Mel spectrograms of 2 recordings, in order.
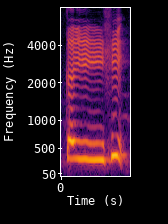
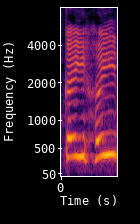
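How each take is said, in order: First: The final h is followed by an i vowel. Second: The final h is followed by an oi vowel. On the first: The speaker calls it right. "তাহলে কি হবে কৈহি" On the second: The speaker calls it wrong. "নয় কিন্তু"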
